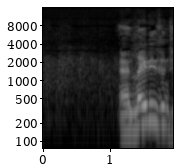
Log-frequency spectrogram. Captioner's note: applause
